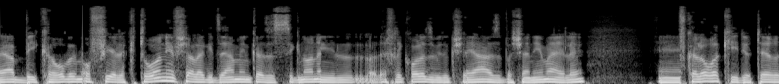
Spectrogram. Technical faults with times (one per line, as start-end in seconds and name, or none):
0.82 damaged data in a compressed stream
3.19 damaged data in a compressed stream
4.66 damaged data in a compressed stream
6.79 damaged data in a compressed stream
